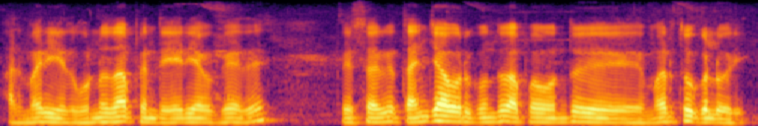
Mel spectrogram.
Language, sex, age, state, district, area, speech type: Tamil, male, 60+, Tamil Nadu, Thanjavur, rural, spontaneous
